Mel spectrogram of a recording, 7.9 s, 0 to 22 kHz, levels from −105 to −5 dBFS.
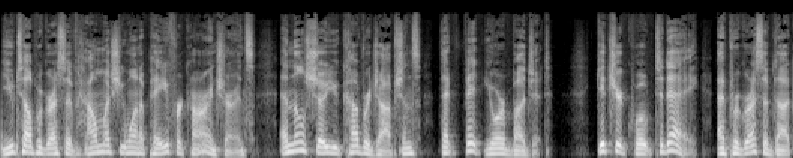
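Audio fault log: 0.02–2.0 s, train of clicks: about ten unevenly spaced pulses, five per second, near speech level, likely interference or a faulty connection or power supply; thin vertical spectrogram lines, sharp waveform spikes.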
